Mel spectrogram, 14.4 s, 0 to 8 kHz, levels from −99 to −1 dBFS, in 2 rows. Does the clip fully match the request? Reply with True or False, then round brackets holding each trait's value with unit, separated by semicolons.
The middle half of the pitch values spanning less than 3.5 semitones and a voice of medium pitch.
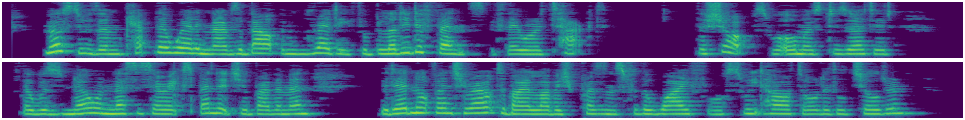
False (2.7 semitones; 225 Hz)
